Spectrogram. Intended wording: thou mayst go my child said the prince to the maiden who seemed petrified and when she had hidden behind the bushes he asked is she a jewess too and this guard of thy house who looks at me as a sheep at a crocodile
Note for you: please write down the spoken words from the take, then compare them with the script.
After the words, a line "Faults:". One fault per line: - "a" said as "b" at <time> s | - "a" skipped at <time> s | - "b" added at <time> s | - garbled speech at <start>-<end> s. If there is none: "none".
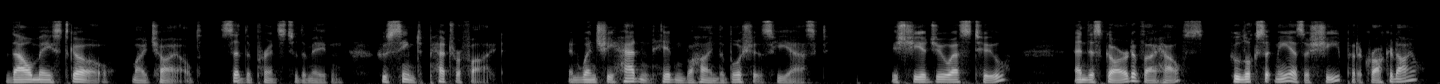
thou mayst go my child said the prince to the maiden who seemed petrified and when she hadn't hidden behind the bushes he asked is she a jewess too and this guard of thy house who looks at me as a sheep at a crocodile
Faults:
- "had" said as "hadn't" at 6.1 s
